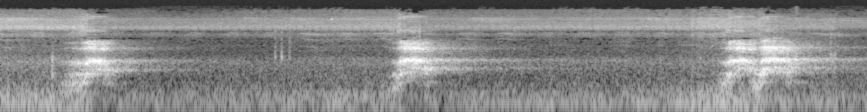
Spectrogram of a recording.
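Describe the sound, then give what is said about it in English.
A wild canid's roar bark repeats three times, spaced about three seconds apart, each a rough, raspy burst. The calls are moderately loud over a steady, faint background hiss. “And they also have a roar bark, which is really unique.”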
